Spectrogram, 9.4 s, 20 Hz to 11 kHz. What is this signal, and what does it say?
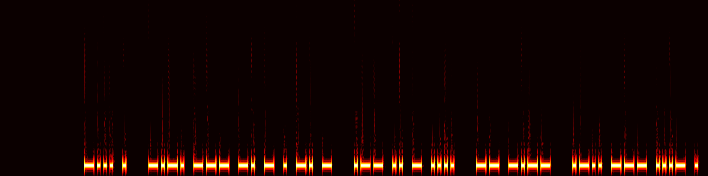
Morse code, heard as a keyed tone, about 28 wpm, 700 Hz. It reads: BE CONTENT WITH MY LOVE
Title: Sentences from Top 1000 Words - Review Part 6 - 28wpm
